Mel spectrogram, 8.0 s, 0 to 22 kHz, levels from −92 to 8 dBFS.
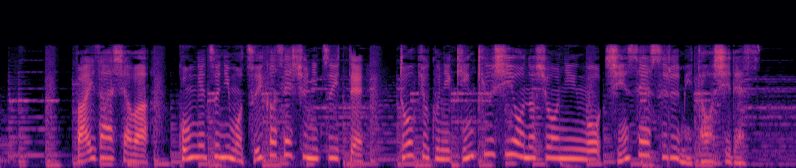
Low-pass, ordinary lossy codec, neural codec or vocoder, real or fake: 7.2 kHz; none; none; real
